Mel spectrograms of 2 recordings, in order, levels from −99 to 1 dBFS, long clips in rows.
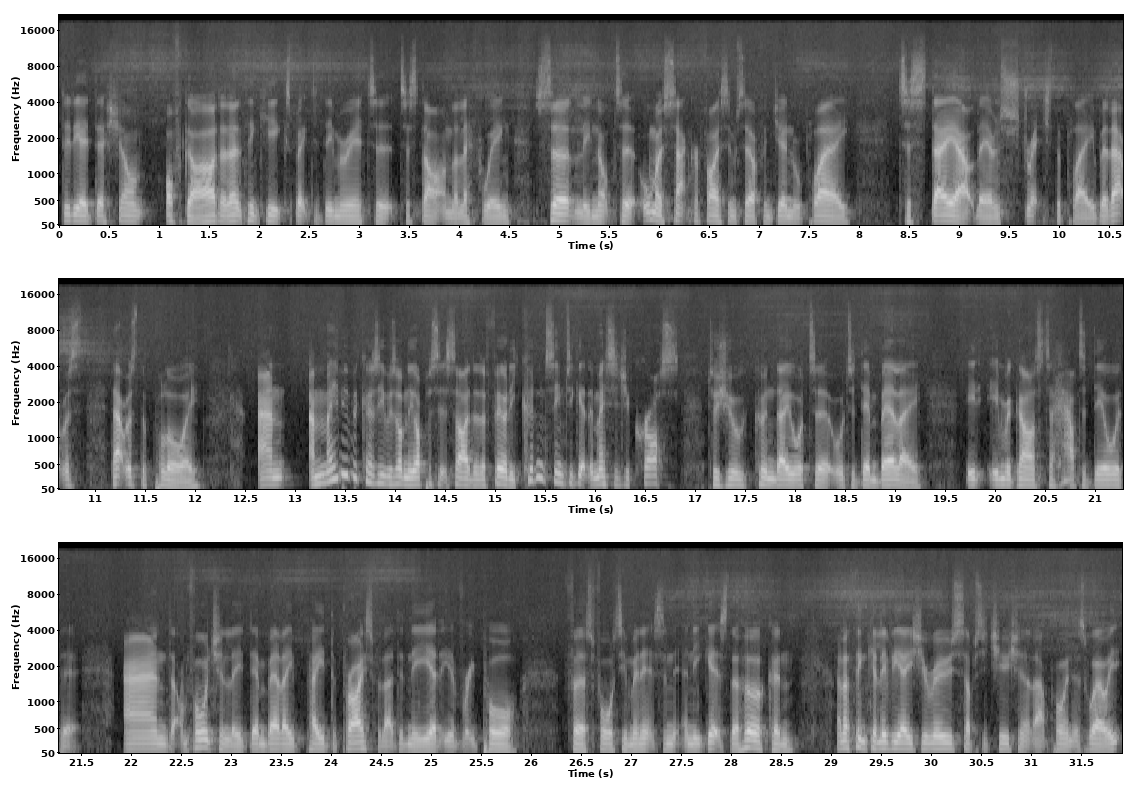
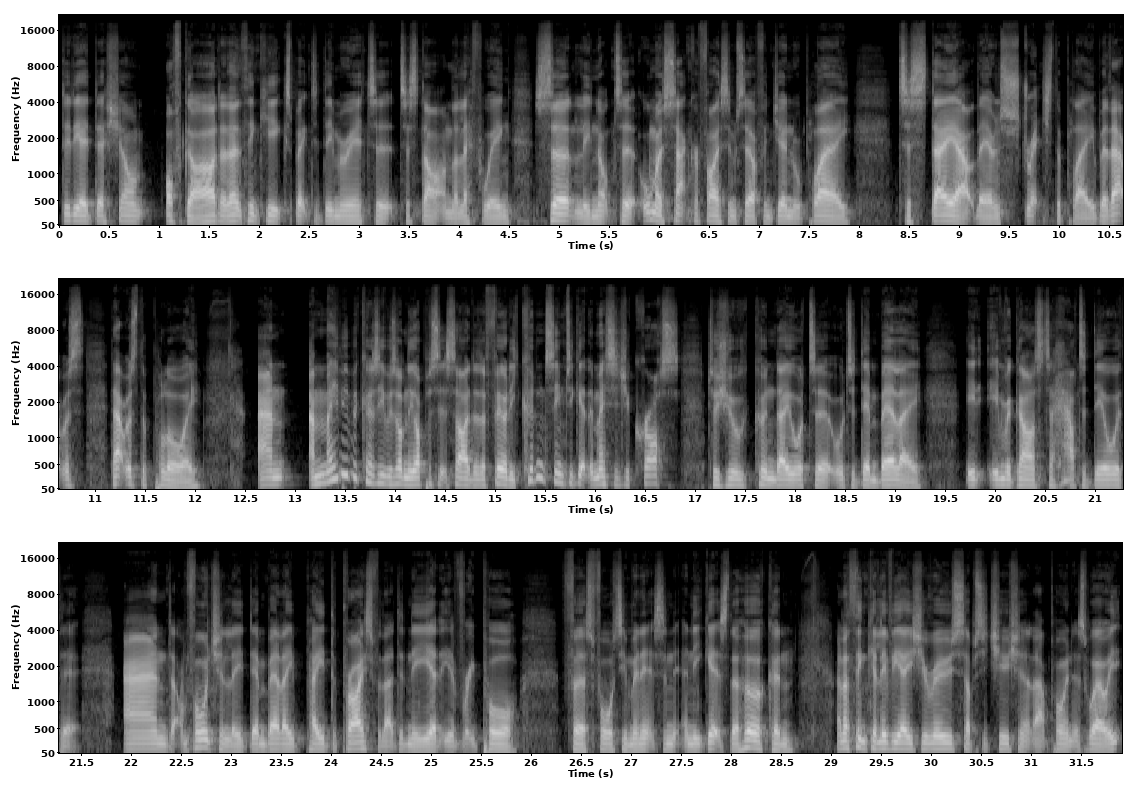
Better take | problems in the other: second | hiss; noticeable; throughout; 20 dB below the speech

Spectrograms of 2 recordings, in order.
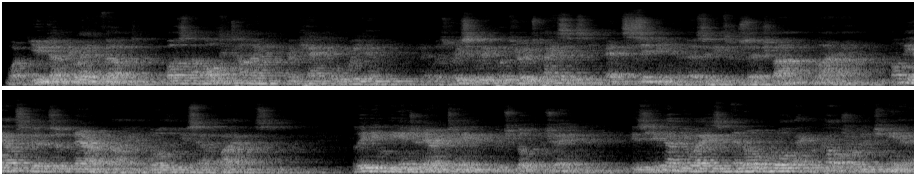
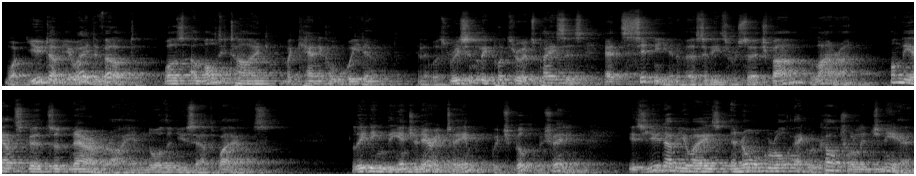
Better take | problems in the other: second | room echo; strong; dies away in 2 s; slight in the second // off-mic speech; far

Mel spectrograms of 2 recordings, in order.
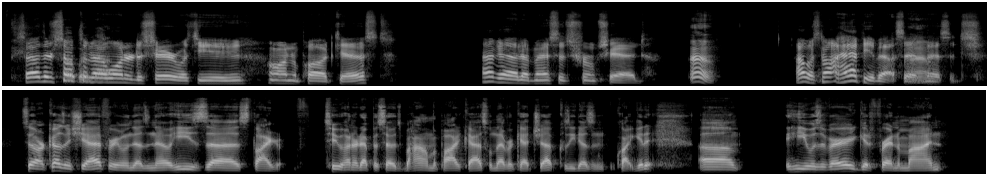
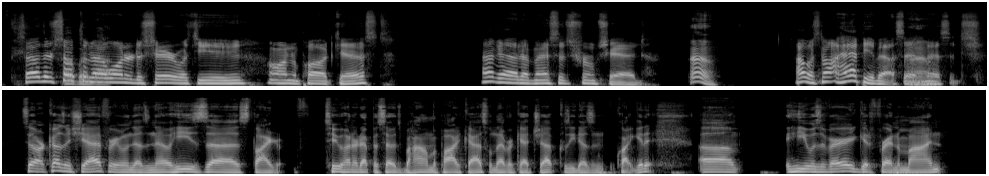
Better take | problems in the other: second | thin; somewhat; fading below 300 Hz

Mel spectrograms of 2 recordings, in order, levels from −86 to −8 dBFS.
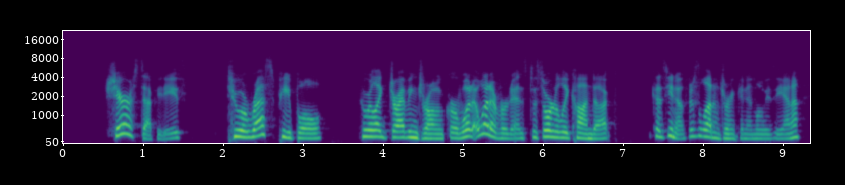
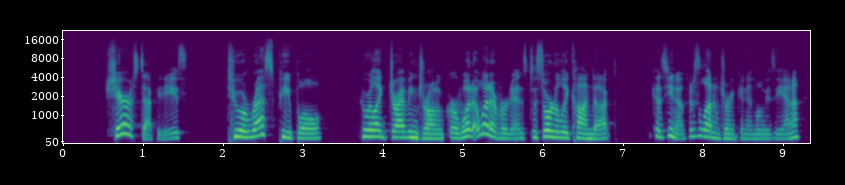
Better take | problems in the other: second | muffled; slightly; fading above 3.5 kHz

